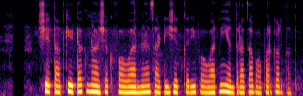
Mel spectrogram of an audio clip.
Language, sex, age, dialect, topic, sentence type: Marathi, female, 31-35, Northern Konkan, agriculture, statement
